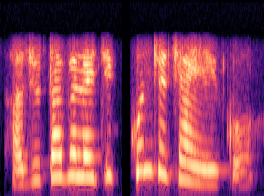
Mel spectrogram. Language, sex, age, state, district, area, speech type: Nepali, female, 18-30, West Bengal, Jalpaiguri, urban, conversation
